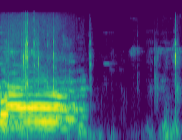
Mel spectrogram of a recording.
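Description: A single loud, drawn-out cow moo close by, followed by quiet rustling and a faint scrape.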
